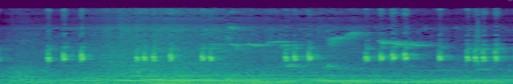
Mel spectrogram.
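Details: Yellow-vented bulbul, described as an active, frequent singer (hashtags suggest a female), kept for training. Clusters of short, even notes sound in twos and threes, with a few faint rising whistles from other birds and a low background hum.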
